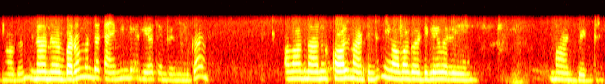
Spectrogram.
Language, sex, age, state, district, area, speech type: Kannada, female, 18-30, Karnataka, Gadag, urban, conversation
